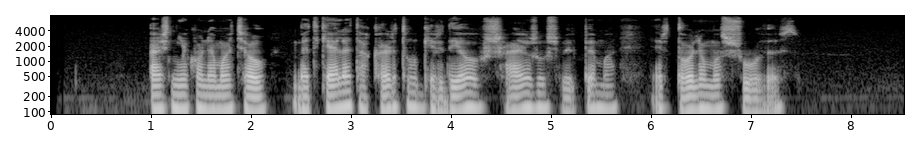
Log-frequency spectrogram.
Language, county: Lithuanian, Marijampolė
